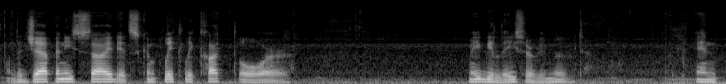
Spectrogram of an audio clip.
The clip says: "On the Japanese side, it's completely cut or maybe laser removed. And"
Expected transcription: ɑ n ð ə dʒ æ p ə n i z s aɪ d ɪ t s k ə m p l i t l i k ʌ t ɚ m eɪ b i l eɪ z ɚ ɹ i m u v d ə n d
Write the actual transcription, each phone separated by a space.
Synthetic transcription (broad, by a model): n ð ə dʒ æ p ə n i z s aɪ d ɪ t s k ə m p l i t l i k ʌ t ɚ m eɪ b i l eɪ s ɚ ɹ i m u v d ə n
